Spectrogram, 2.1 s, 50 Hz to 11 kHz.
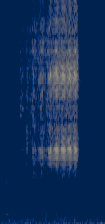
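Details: A single harsh, high-pitched buzz from a Japanese katydid, recorded 2 July 2023, which builds gradually in loudness over about a second before cutting off sharply against a quiet background.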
